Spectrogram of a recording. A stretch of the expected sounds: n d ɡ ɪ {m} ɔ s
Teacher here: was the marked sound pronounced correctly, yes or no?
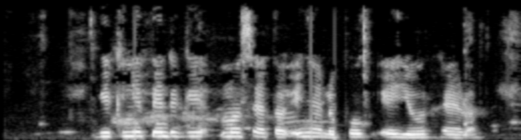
yes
